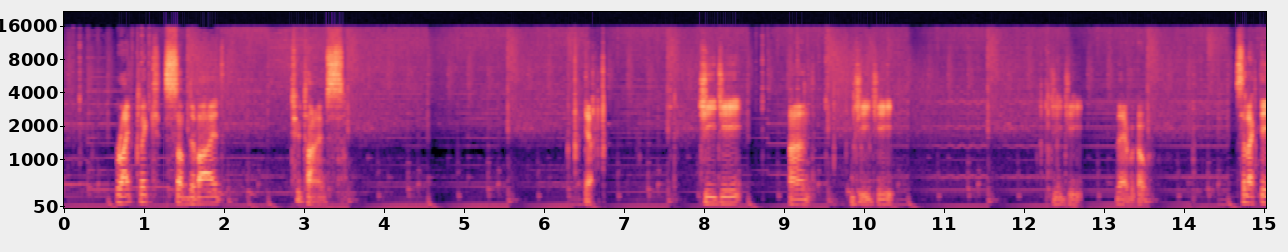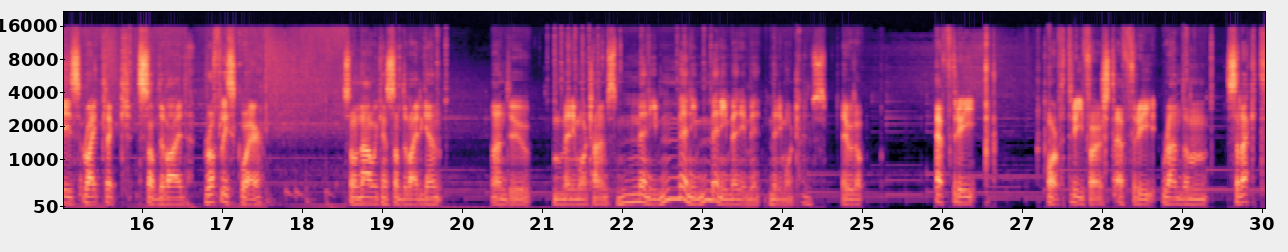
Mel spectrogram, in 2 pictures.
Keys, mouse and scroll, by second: 0.3 right click, 6.1 2, 6.3 a, 6.5 a, 7.1 shift+click, 7.5 g, 9.5 g, 14.3 click, 14.9-15.9 right drag, 18.9 right click, 20.9 click, 21.3 click, 22.1 click, 22.5 click, 24.0 middle click, 25.9 F3, 27.1 3, 27.9 F3.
